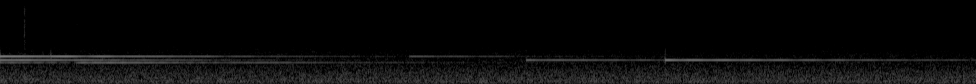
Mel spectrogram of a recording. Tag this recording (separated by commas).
wind chime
